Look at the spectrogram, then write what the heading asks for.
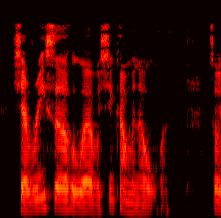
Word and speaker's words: Charresse: I can't say this lady name Charresse. Her name is pronounced with SH, but it's spelled CH. Charisse, whoever, she coming over.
